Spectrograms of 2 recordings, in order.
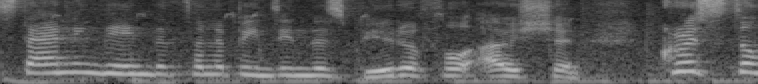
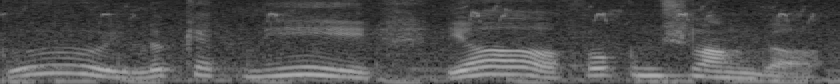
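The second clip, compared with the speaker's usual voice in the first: slow, softer smug show-off voice; arrogant tourist; 2 semitones higher, 6 dB quieter, slower than usual. Retold or imitated. South African mocks arrogant tourists abroad, smug and slow. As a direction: preen like a snob abroad. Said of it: "We think".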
